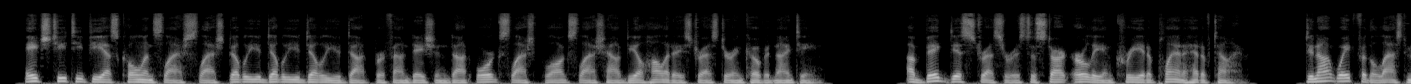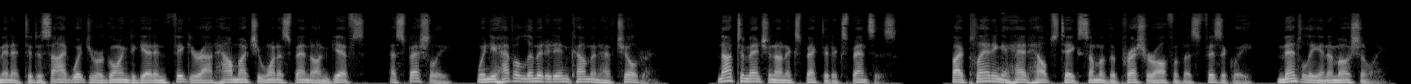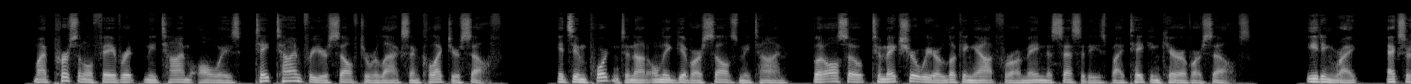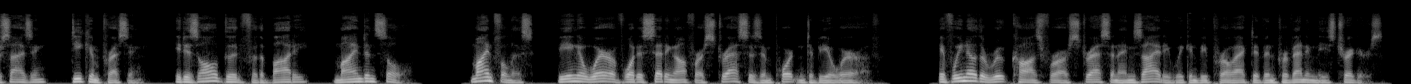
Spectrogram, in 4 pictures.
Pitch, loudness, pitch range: 100 Hz, -25 LUFS, 90-115 Hz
